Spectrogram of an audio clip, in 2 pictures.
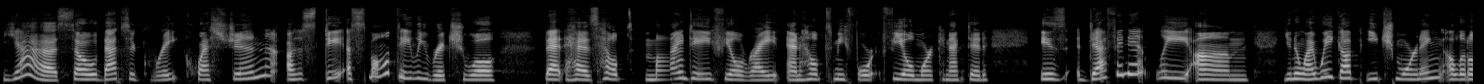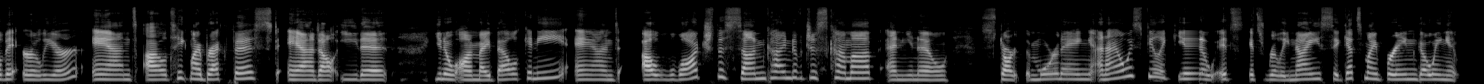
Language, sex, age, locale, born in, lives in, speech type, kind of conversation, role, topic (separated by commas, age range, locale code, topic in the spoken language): English, female, 20-24, en-CA, Canada, Canada, conversation, unstructured, none, What small daily rituals make your day feel right and help you feel more connected?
